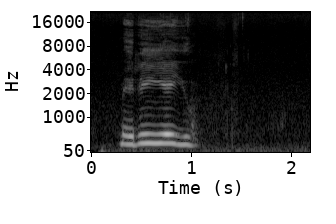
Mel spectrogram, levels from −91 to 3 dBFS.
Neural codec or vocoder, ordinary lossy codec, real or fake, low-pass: none; none; real; none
